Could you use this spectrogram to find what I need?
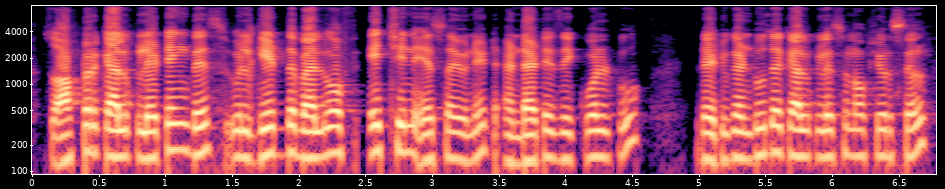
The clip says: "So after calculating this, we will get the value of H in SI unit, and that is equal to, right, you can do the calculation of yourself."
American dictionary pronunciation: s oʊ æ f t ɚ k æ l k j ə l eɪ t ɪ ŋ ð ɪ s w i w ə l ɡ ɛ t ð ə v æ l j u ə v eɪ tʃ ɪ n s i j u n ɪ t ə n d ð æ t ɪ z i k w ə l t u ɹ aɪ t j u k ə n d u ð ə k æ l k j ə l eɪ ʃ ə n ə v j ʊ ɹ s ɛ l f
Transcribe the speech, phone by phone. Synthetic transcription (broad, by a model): s oʊ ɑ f t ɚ k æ l k j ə l eɪ t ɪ ŋ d ɪ s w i l ɡ ɛ t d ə v æ l j u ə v eɪ tʃ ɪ n s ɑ j u n ɪ t ə n d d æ t ɪ z i k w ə l t u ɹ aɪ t j u k ə n d u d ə k æ l k j ə l eɪ ʃ ə n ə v j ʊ ɹ s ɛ l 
